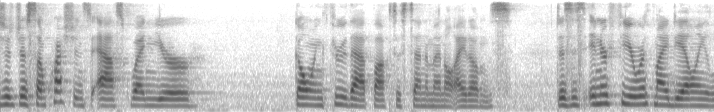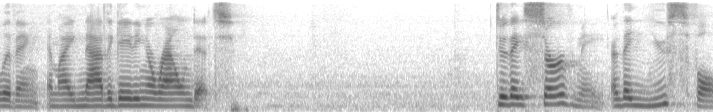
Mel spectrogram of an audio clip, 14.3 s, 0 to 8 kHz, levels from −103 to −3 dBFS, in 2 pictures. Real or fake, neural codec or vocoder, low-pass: real; none; 7.2 kHz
